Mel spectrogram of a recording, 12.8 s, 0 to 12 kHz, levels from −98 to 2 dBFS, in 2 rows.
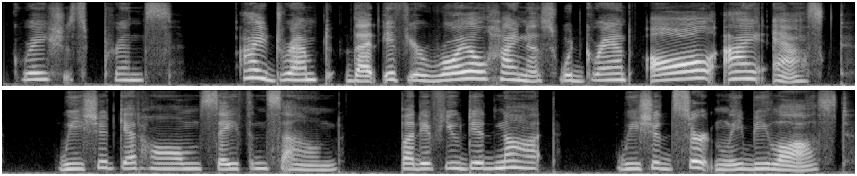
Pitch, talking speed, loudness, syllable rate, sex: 230 Hz, 145 wpm, -18 LUFS, 3.7 syllables/s, female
